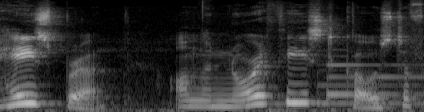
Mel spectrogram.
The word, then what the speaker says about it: Happisburgh: Europe are found in Happisburgh (pronounce as Haze-bruh!)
